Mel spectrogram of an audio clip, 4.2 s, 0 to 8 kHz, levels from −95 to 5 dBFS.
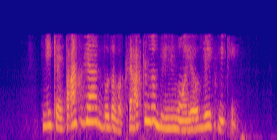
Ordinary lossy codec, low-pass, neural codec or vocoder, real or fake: AAC, 16 kbps; 7.2 kHz; codec, 16 kHz, 1 kbps, FreqCodec, smaller model; fake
